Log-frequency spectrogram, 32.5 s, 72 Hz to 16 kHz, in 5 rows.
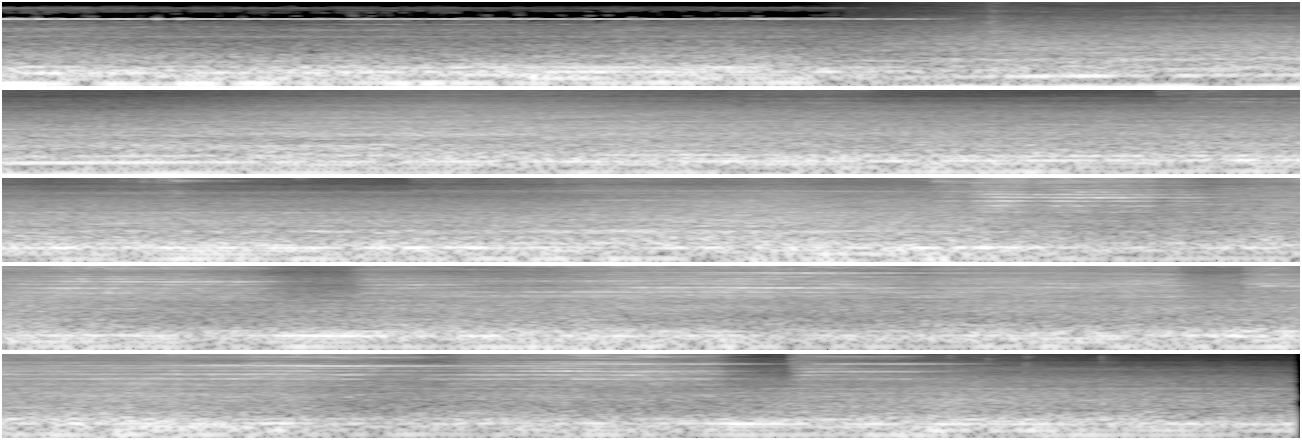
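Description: Diesel multiple-unit trains at a platform: a Class 150 Sprinter for the first few seconds, then a CrossCountry Voyager whose underfloor diesel engines keep up a steady low hum. From a little past halfway, high-pitched metallic squealing from the train's wheels comes and goes repeatedly over the hum.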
